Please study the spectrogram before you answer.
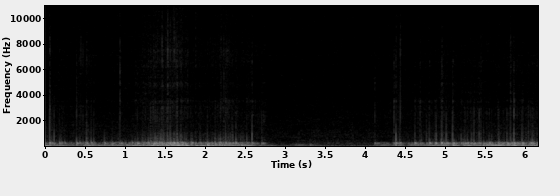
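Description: Long nails on both hands scratch the sides of a black microphone's hollow, domed metal mesh grille. The result is a dense, low rumbling rasp with fast, uneven scratch ticks. The sound dips to a quieter pause around the middle, then resumes.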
